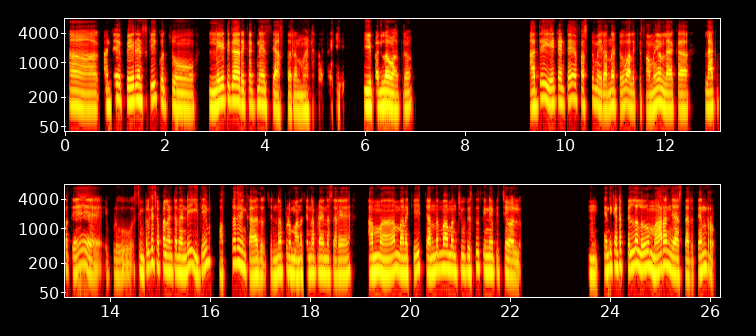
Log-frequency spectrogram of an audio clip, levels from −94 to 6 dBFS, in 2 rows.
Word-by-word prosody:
ఆ! - - +3 0.7
అంటే, 140 +5 -2 0.2
పేరెంట్స్‌కి 165 +1 +2
కొంచెం 140 -3 -3 0.8
లేట్‌గా 165 +3 +5
రికగ్నైజ్ 140 0 -1
చేస్తారనమాట. 110 -1 -2 0.5
ఈ - - -6 0.6
ఈ - - +9
పనిలో 130 +2 +5
మాత్రం. 115 +2 -4 2.5
అదే 130 +8 +1 0.2
ఏంటంటే, 155 +1 +1 0.2
ఫస్ట్ 140 +2 -5
మీరన్నట్టు 125 +1 0
వాళ్ళకి 125 -2 +1
సమయం 135 +7 +1
లేక, 120 0 +1 0.6
లేకపోతే 130 +1 -1 0.6
ఇప్పుడు 115 -2 -11 0.4
సింపుల్‌గా 160 +9 -1
చెప్పాలంటేనండి 140 -3 +1
ఇదేం 155 - -3 0.2
కొత్తదేం 180 - -1
కాదు. 115 0 +1
చిన్నప్పుడు 135 +4 -2
మన 115 0 0
చిన్నప్పుడైనా 130 -1 -1
సరే 120 0 -1 0.6
అమ్మ 140 +2 +2 0.4
మనకి 130 +1 0 0.2
చందమామని 150 +2 +2
చూపిస్తూ 135 +1 -4
తినేపిచ్చేవాళ్ళు. 130 -5 0 1.4
హ్మ్. 120 0 -2 0.2
ఎందుకంటే 165 +3 +2
పిల్లలు 160 0 +3 0.2
మారం 160 +7 +5
జేస్తారు, 115 -3 0
తినరు. 140 0 0
135 Hz, 90 wpm, -22 LUFS, 125-155 Hz, 2.5 s, ఈ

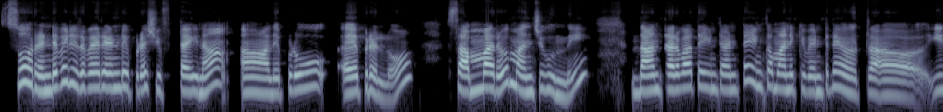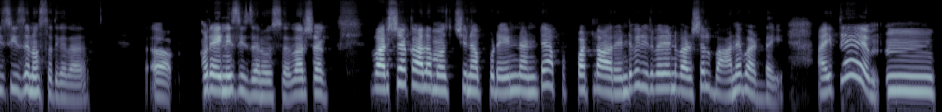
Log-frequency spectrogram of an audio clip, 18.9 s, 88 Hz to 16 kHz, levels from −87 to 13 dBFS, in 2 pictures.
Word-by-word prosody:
So 330 - +1 0.2
2022 275 0 +3
ఇప్పుడే 250 0 -1
shift 245 0 -4
అయిన 230 -1 0 0.4
ఆహ్, 225 -1 +3
అదెప్పుడు 230 +5 -2 0.5
ఏప్రిల్‌లో 210 -9 -2 0.6
సమ్మర్ 250 +1 +6 0.2
మంచిగుంది. 230 -5 -2 0.7
దాని 245 +2 +6
తరువాతేంటంటే 265 +2 0
ఇంకా 290 0 -4
మనకి 255 0 -2
వెంటనే 270 +5 -3 0.4
ఆహ్, 190 -3 -1 0.2
ఈ - - 0
సీజన్ 255 -2 -3
ఒస్తది 205 -6 -12
కదా! 160 -1 -9 0.7
ట్రా - - -1
ఆహ్, - - -11 0.4
రేనీ 240 -1 +5
సీజనొస్తది. 190 -5 -7
వర్ష 205 +1 -1 0.7
వర్షాకాలం 275 +1 +5
వచ్చినప్పుడేంటంటే 235 0 -3
అప్పట్లో 250 -1 -2
ఆ - - +4
2022 265 +1 -3
వర్షాలు 275 +5 -4
బానే 200 +6 -3
పడ్డాయి. 170 -8 -7 0.4
అయితే 390 - -3 0.4
హ్మ్. 240 -1 -1
245 Hz, 110 wpm, -22 LUFS, 225-265 Hz, 0.7 s, సమ్మర్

